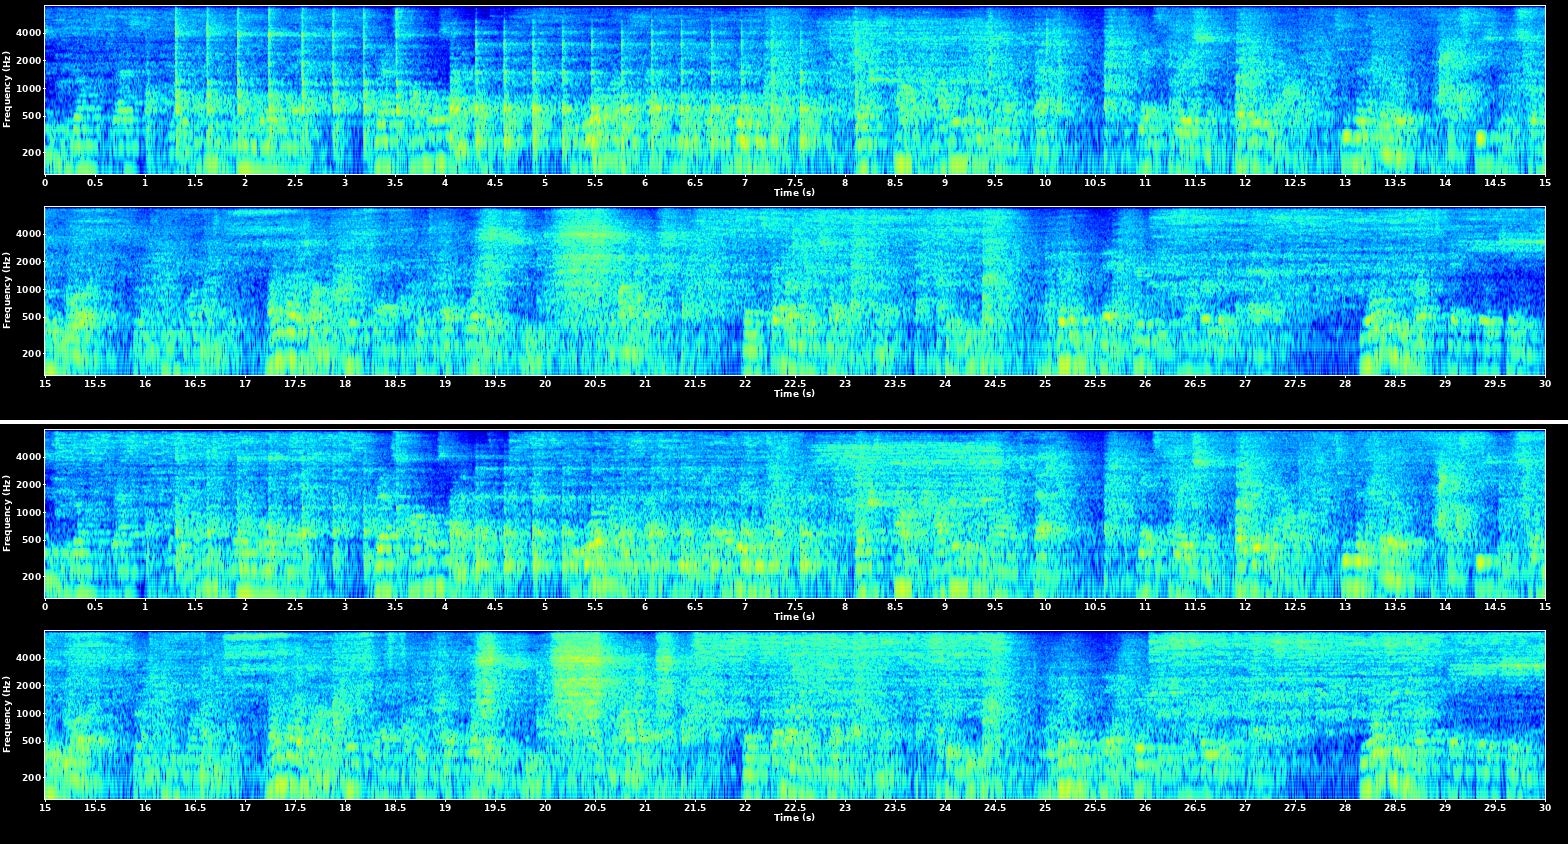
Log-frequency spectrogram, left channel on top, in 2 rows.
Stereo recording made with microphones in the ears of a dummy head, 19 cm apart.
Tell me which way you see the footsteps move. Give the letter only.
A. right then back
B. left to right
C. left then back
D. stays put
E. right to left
A.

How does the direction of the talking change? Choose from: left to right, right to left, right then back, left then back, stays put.
right to left.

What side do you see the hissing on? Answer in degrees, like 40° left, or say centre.
70° right.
